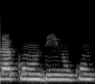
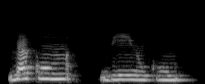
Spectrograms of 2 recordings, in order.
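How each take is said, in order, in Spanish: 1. Las palabras se unen como si fueran una sola. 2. La m se oye claramente antes de la siguiente palabra. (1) "como si fuera una sola palabra" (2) "leamos con tranquilidad. Lakum dinukum, que se escuche esa mima"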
